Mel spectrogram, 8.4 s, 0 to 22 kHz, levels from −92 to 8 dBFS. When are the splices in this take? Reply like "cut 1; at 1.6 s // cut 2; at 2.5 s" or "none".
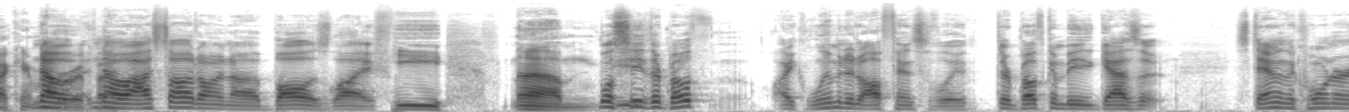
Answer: cut 1; at 2.4 s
